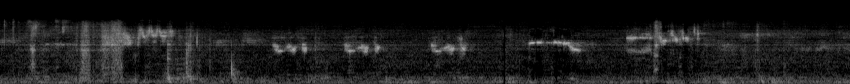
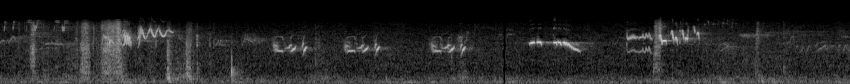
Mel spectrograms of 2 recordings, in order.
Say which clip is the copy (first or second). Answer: first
